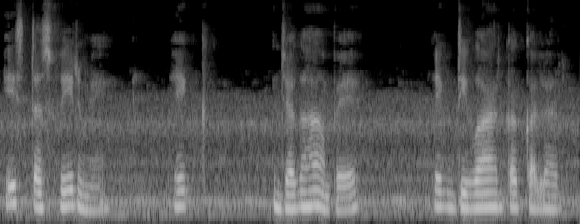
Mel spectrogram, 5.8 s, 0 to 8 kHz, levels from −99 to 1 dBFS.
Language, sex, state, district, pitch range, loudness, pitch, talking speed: Hindi, male, Bihar, Samastipur, 150-170 Hz, -33 LUFS, 155 Hz, 115 wpm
